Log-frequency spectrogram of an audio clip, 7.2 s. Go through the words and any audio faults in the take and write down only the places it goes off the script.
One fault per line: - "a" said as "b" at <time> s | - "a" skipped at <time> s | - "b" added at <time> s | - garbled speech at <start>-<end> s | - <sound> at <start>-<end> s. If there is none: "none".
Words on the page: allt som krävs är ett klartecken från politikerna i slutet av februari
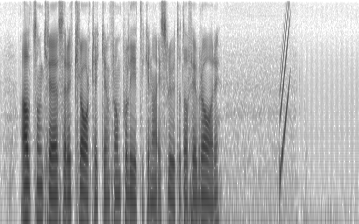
- chirp at 5.6-5.8 s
